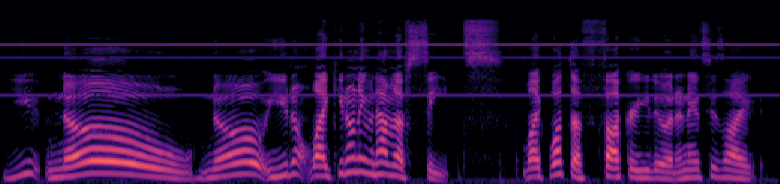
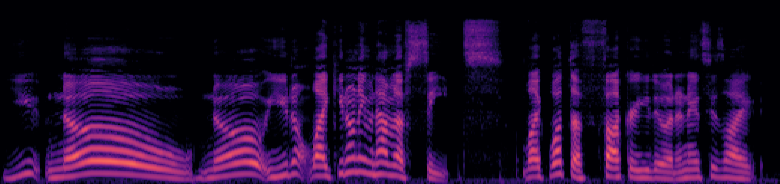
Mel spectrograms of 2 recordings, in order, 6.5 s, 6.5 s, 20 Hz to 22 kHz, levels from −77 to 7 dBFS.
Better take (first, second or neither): second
